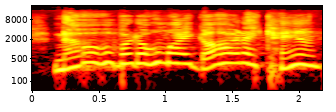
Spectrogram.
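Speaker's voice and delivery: very high, tearful crying voice. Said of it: "I'm crying".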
